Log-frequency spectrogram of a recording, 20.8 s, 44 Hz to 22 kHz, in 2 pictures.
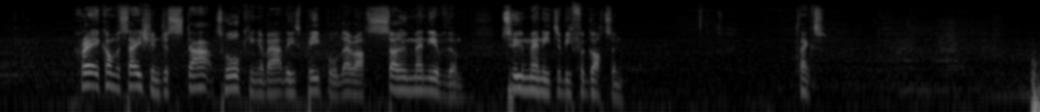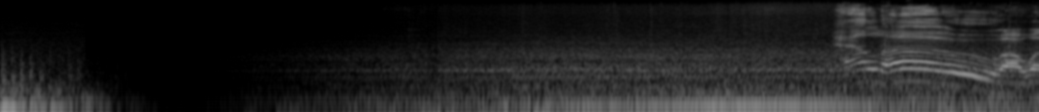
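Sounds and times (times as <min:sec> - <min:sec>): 
speech: 0:00.8 - 0:06.4, 0:08.0 - 0:08.3
car cruising at speed on a UK motorway at night: 0:06.3 - 0:11.8, 0:12.5 - 0:20.7
brief thump: 0:10.3 - 0:11.9.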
